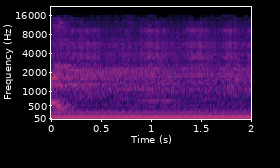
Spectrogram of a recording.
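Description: Steady low hum on the recording, unchanging in pitch and level, with a fainter buzz above it.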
